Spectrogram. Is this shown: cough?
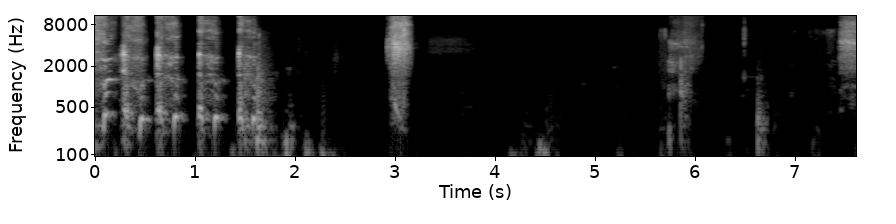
yes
